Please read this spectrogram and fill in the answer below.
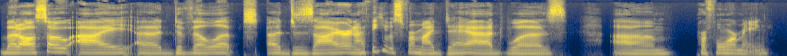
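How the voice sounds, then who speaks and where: On a very clean recording with a silent background and a dry, close sound with no echo, a woman in a Southern US accent speaks very slowly at a fairly low pitch, her bright, sharp tone carried by fairly even intonation. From US South, Marietta, Georgia. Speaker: theater director and actress. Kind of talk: interview. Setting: studio.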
